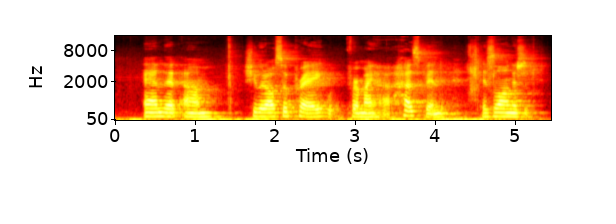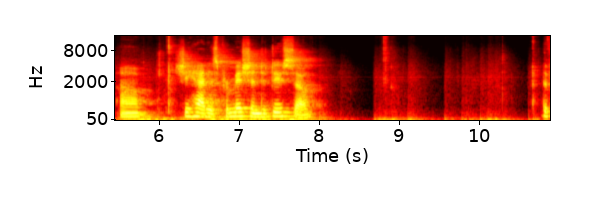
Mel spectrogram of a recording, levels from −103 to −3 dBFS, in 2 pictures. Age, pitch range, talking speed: 60-79, 160-185 Hz, 120 wpm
